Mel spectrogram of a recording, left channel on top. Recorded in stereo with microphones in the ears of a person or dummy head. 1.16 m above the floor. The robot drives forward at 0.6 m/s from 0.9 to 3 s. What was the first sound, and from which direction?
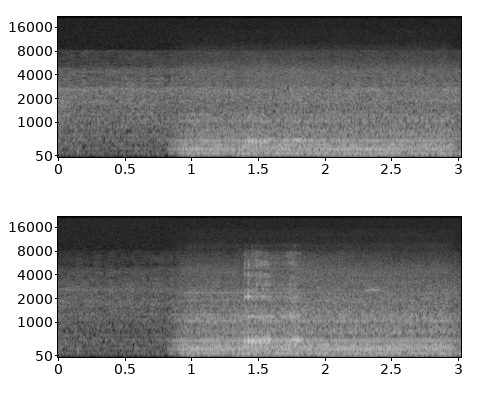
A bird, 60° right (ahead or behind).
